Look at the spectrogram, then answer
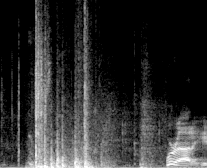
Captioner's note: fist thuds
